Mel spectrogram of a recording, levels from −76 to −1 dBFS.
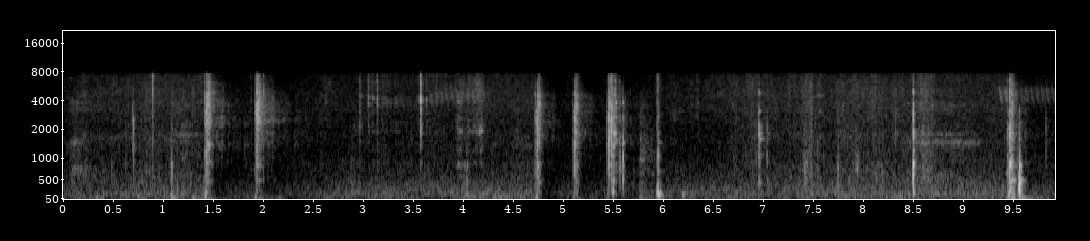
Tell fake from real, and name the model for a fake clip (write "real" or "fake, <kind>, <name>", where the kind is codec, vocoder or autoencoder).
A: real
